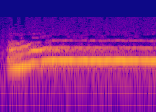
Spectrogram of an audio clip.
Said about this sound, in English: Some sound they have on the moor, I think. Don't coddle me, Watson. When the people of the moor hear that cry, what do they say it is? They say it's the cry of the hound of the Baskervilles, seeking its prey.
